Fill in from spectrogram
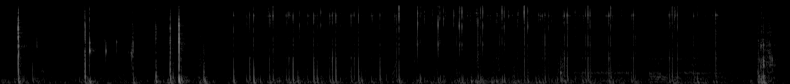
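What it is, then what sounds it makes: Glass serum bottle. A small orange-labelled glass serum dropper bottle with a black pump top, hollow with its contents not visible, lies on a bedsheet and is held, then tapped and scratched with long red-painted nails. Quick, dry, bright clicks and taps come in an irregular stream, mixed with soft scratching and fading almost instantly.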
